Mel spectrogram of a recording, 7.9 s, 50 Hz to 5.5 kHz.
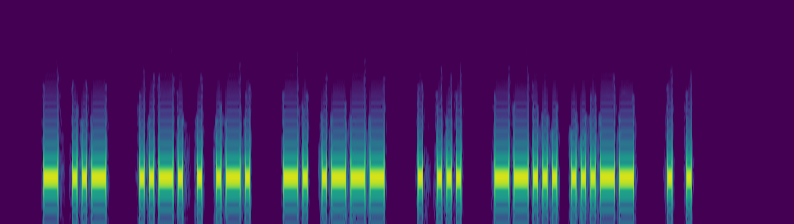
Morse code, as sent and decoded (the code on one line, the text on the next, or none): - ..- / ..-. .-. / -. .--- / . ... / --... ...-- / . .
TU FER NJ ES 73 EE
